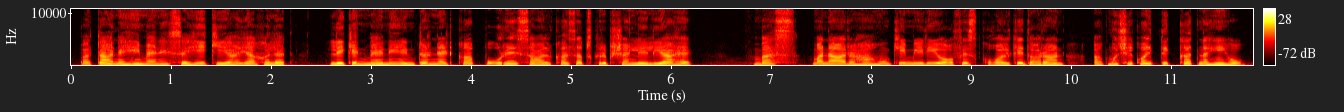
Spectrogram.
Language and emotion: Hindi, fearful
